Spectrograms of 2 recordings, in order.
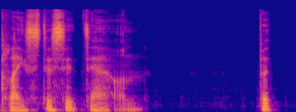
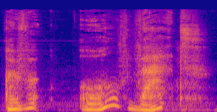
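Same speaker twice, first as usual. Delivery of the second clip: higher, slow wondering question; amazed question; 5 semitones higher than usual. A narrator's reading. Prince asks the king about the stars, amazed. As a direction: marvel at it slowly. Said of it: "asked the little prince".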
